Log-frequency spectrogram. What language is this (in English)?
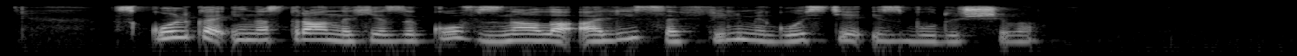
Russian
